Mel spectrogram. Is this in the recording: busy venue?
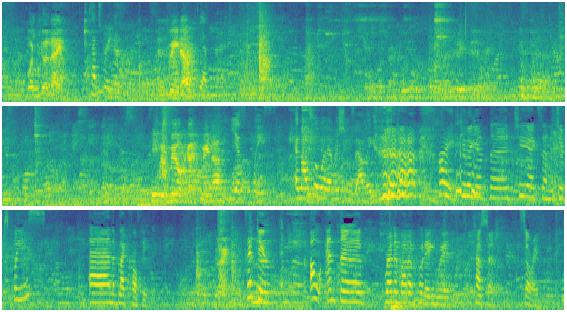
yes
